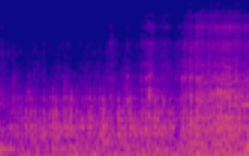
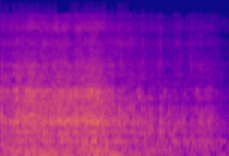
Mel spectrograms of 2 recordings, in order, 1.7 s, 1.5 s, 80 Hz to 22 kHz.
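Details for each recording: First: Riding mower plastic RS800 transaxle, regreased after failed seals, in neutral the next day after mowing: steady low hum with a few light squeaks from the mower being soaking wet; runs smooth, repair successful. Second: If you're riding lawnmower with a plastic or composite transaxxle is making this noise.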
